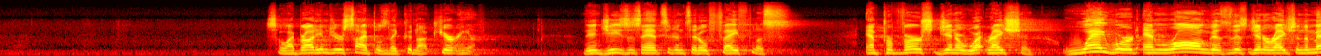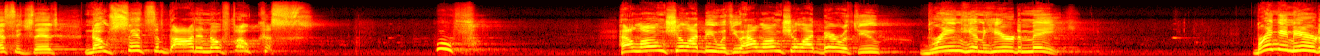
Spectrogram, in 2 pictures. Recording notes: Recorded live during our Wednesday night service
